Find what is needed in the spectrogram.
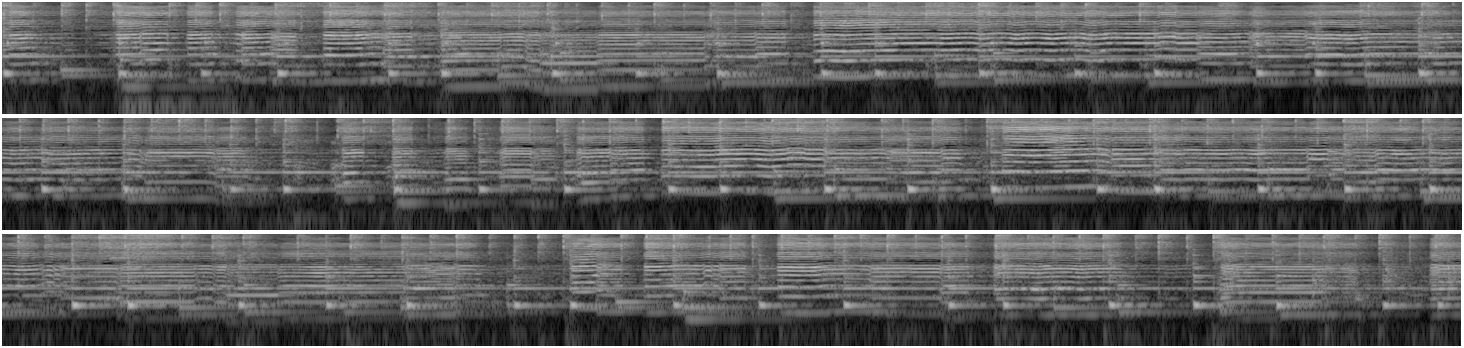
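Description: Saxophone playing a lively, quickly moving melody over a band's percussion of hand drums and struck cymbal, in a live Afro-jazz groove.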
